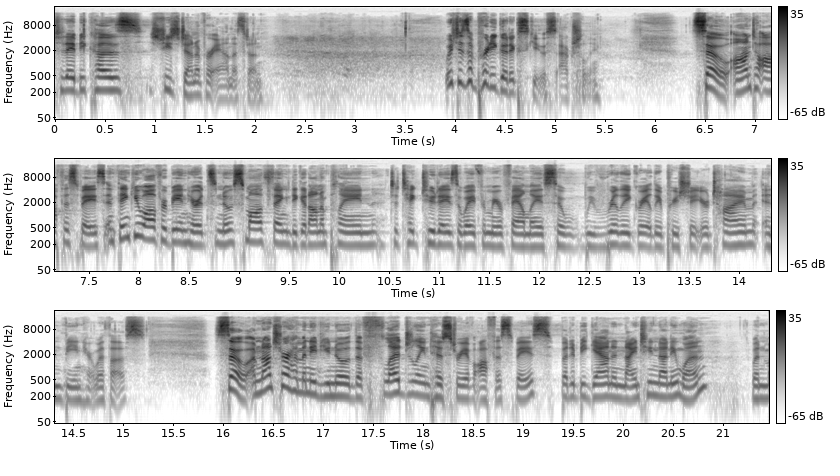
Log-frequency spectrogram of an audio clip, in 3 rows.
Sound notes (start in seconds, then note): 2.2 audience laughing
